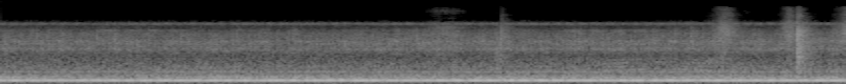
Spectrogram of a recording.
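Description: A steady hum with one strong low tone and an even hiss above it, holding level throughout, like a room appliance running.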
